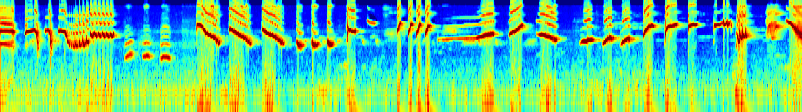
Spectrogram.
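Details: Busy Asian pied starling singing a full fill-in song that is said to rouse any starling into answering. Dense chatter, low whistled notes, falling sweeps and upslurred whistles follow each other almost without pause.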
